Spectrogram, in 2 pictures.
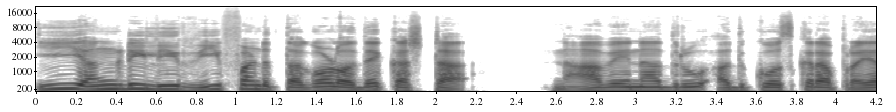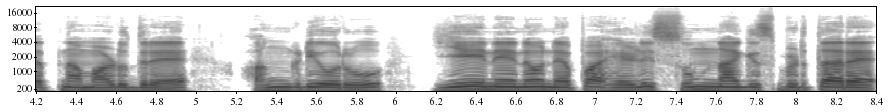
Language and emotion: Kannada, disgusted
